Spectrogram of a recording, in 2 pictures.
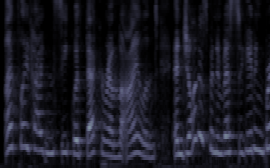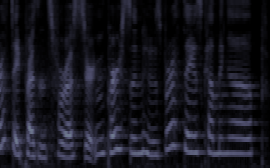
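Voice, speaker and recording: A woman's voice: sits high, expressive, fairly quick, fairly bright tone. A woman voicing a sardonic, concerned young teenage girl in a fan fiction reading, insistent and teasing. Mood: dry, teasing.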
